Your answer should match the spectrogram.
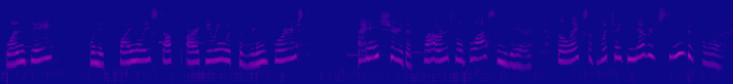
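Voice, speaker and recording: A woman voicing a gentle, curious, wise childlike girl deity in a game, speaking softly and thoughtfully. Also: extremely high pitch, expressive, normal speed. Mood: gentle, reflective. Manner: soft, thoughtful, storybook-like phrasing. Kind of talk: English dub game character voice lines.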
